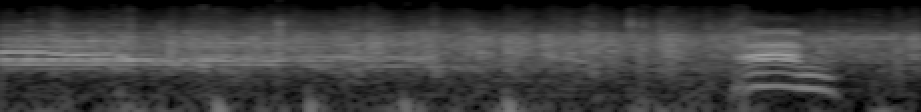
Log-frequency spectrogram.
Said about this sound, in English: First, let's thank Neptune. Can we give Neptune a big round of applause?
